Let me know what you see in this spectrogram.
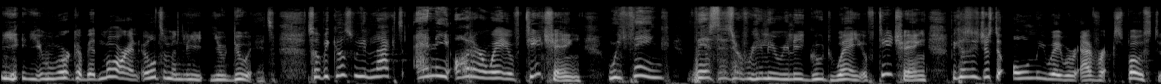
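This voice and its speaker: A fairly quick pace with a non-native accent. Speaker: professor. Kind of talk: conference talk.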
